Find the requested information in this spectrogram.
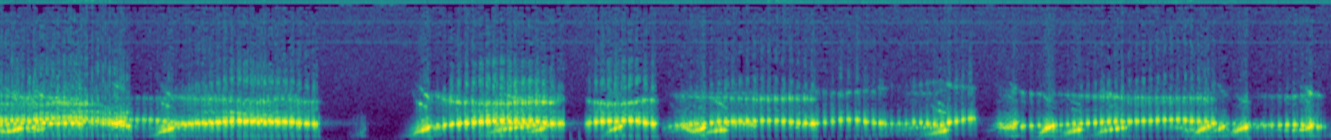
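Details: Chorus of pool frogs, several individuals vying for sound space with territorial calls interrupted by song; long drawn-out rasping calls overlap, separated by short silent gaps, with shorter croaks woven between them.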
